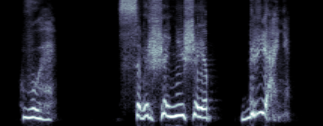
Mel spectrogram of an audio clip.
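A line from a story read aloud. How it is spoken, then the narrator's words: Breathless outburst. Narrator (Russian): выдохнул Уайли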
